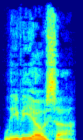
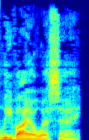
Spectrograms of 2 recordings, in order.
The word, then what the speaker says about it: Leviosa: Wingardium Leviosa Hermione quickly succeeded in making her feather float elegantly, earning the professor's praise.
